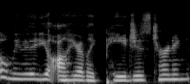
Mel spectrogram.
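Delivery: normal talking voice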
